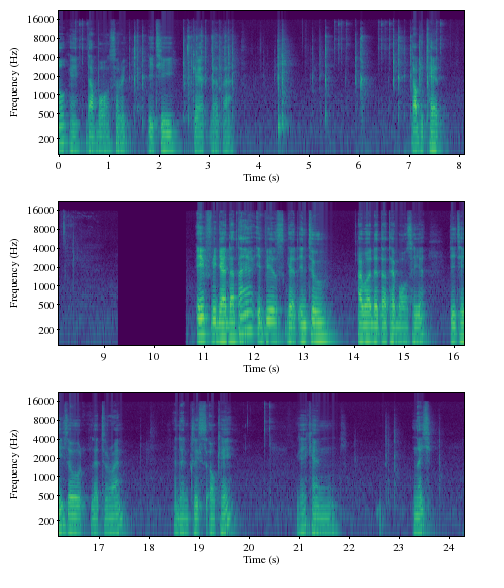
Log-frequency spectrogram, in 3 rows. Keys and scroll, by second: 1.1-5.1 typing, 5.9 ctrl+c, 6.6 ctrl+v, 6.8 ctrl+s, 22.6 F10.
